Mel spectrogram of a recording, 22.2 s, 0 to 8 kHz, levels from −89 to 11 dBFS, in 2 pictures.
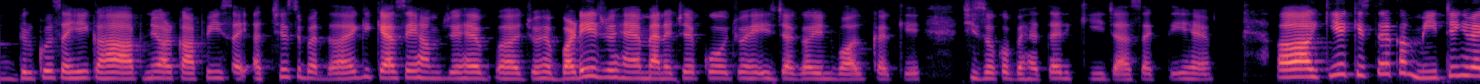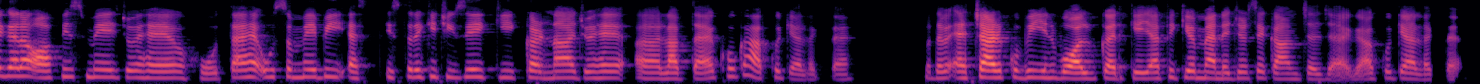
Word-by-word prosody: बिल्कुल 220 +2 -3
सही 230 0 -2
कहा 220 0 +5
आपने 210 +2 -2
और 220 -1 +1
काफ़ी 210 +3 -2
सही 310 +7 -3
अच्छे 205 +7 -6
से 275 - -10
बताया 215 -1 -2
कि 270 +3 -10
कैसे 230 +1 +5
हम 225 -2 -2
जो 215 0 -6
है 220 0 +3 0.2
अ, 205 -1 +1
जो 205 +1 -7
है 220 - -1
बड़े 240 +8 +5
जो 255 0 -2
हैं 220 -1 +2
मैनेजर 210 +1 0
को 220 -1 -4
जो 220 +1 -9
है 215 -1 -2
इस 210 - -12
जगह 205 -1 -2
इन्वॉल्व 190 -1 -4
करके, 195 0 -9 0.3
चीज़ों 215 -2 -6
को 220 +1 -6
बेहतर 205 +2 -5
की 195 -1 -16
जा - - -2
सकती 195 +2 -10
है। 190 -1 -3 0.5
अ, 270 +2 +11 0.2
ये 365 +1 +6
किस 335 -3 -2
तरह 370 0 +2
का 410 - +3
मीटिंग 285 +2 -2
वग़ैरह 295 -1 +5
ऑफिस 270 +3 -7
में 260 -1 -2
जो 245 - -4
है 230 0 +2 0.2
होता 205 +5 -4
है 260 - +4
उस 260 +1 -6
समय 265 -1 -2
भी 260 - -4
ए 225 - +2 0.2
इस 240 - -10
तरह 260 - 0
की 275 - -3
चीज़ें 265 +1 -2
कि 245 -1 -6
करना 235 -1 +2
जो - - -2
है 230 0 +2 0.3
लाभदायक 205 0 -1
होगा 300 +4 -5
आपको 245 - -4
क्या 195 -6 -8
लगता 175 - -16
है? 180 +1 -12 0.6
मतलब 220 +1 -4
एचआर 245 +2 +9
को 255 - -5
भी 245 +1 -2
इन्वॉल्व 215 -3 +4
करके 210 0 0
या 215 0 +1
फिर 255 - -7
केवल 240 -2 0
मैनेजर 215 0 +1
से 230 +1 -6
काम 195 -2 -2
चल 190 -2 -6
जाएगा। - - -6
आपको 225 - -8
क्या 210 -2 -1
लगता 180 -1 -11
है? - - -10
220 Hz, 230 wpm, -26 LUFS, 205-250 Hz, 0.6 s, अ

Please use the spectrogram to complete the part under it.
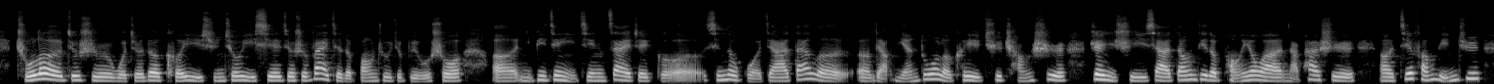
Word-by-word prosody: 除 190 - +3
了 230 -3 +8
就 200 +1 +2
是 175 -3 0
我 155 -2 -2
觉 160 +2 -2
得 180 0 +4
可 175 -1 -1
以 175 -2 0
寻 170 0 -8
求 190 +2 +1
一 175 -2 0
些 180 0 +1
就 180 0 0
是 180 +1 -2
外 250 +3 +3
界 170 -7 -2
的 140 - -3
帮 160 +3 -5
助， 170 0 -5
就 160 - -7
比 155 -2 -8
如 140 +1 -4
说 165 0 0 0.3
呃， 155 0 0
你 160 -2 -7
毕 205 0 -1
竟 205 0 +2
已 150 -6 -6
经 175 +2 -4
在 190 -2 +2
这 170 -2 -2
个 150 -2 -3
新 205 +2 -3
的 215 -2 +3
国 145 -9 -6
家 160 +2 -1
待 225 +8 -1
了， 180 - 0
呃， 155 - -2
2 185 +5 -4
年 150 +2 -6
多 240 +4 +2
了， 165 -8 +1
可 195 - -3
以 185 -3 +3
去 195 +2 -3
尝 160 -3 -9
试 190 -1 +1 0.2
认 220 -6 +5
识 175 +1 -5
一 165 0 0
下 175 0 +2
当 205 +5 0
地 225 -1 +2
的 190 -3 +4
朋 185 0 -4
友 210 +1 +3
啊， 175 -4 +3
哪 155 -2 -7
怕 220 -2 -1
是， 175 -5 -1 0.2
呃， 175 -1 0
街 255 +10 +3
坊 230 -2 -1
邻 185 +2 -1
居。 270 +4 -1
180 Hz, 265 characters per minute, -21 LUFS, 165-205 Hz, 0.3 s, 了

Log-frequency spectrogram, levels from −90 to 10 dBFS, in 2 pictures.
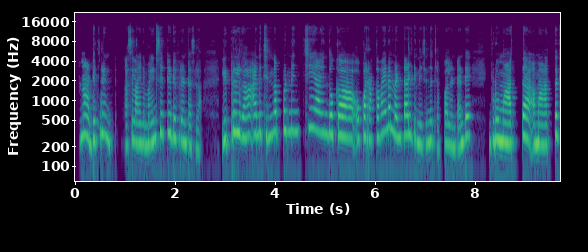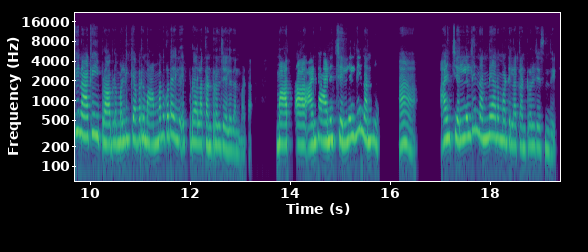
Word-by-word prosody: ఆ! - - +1 0.2
డిఫరెంట్. 245 -1 -4 0.3
అసలాయన 225 0 -3
మైండ్‌సెట్టే, 305 +8 -3
డిఫరెంటసల 225 -8 -5 0.5
లిటరల్‌గా 285 +4 +1
ఆయన 305 +1 -2
చిన్నప్పడి 335 +4 -2
నించి 335 +2 -8 0.2
ఆయనదొక, 310 -2 -1 0.4
ఒక 275 +3 0
రకమైన 305 +9 -2
మెంటాలిటీ 285 0 -1
నిజంగా 225 +3 -5
చెప్పాలంటే, 205 +1 -6
అంటే 285 +6 +2 0.4
ఇప్పుడు 245 +3 +1
మా 230 - +4
అత్త, 225 +4 -14 0.3
మా 220 - +1
అత్తకి 300 +10 -1
నాకే 285 +2 +5
ఈ - - 0
ప్రాబ్లమ్ 225 0 +2
మళ్ళీ 240 +2 +2
ఇంకెవరిని 260 0 0
మా - - 0
అమ్మని 265 +6 0
కూడా 295 +1 +3
ఇలా 245 -1 -2
ఎప్పుడు 230 +1 -4
అలా 225 -1 -1
కంట్రోల్ 210 0 -1
చేయలేదనమాట. 175 - -7 0.6
మా 220 - +6
అత్ 220 0 -17
ఆహ్, 215 0 +4
అంటే 230 +4 +2
ఆయన 235 +1 +7 0.2
చెల్లెల్ని, 265 +7 +3
నన్ను. 245 -1 +2 0.5
ఆ! - - +2 0.8
ఆయన 260 +2 +5
చెల్లెల్ని 275 +7 +2
నన్నే 270 +2 +3
అనమాట. 255 -3 0
ఇలా 210 - -4
కంట్రోల్ 205 +1 -5
చేసింది. 185 -5 -7
250 Hz, 150 wpm, -22 LUFS, 220-290 Hz, 0.8 s, ఆయన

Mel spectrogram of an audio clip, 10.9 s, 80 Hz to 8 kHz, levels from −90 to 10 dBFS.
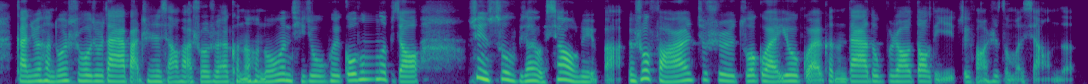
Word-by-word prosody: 感 185 -1 +3
觉 195 +2 +1
很 205 -1 +2
多 195 +3 +1
时 210 - -7
候， 200 0 +2
就 195 - -1
是 195 - 0
大 190 -1 +4
家 180 0 +5
把 180 - +1
真 190 - -5
实 185 - -1
想 175 0 -3
法 175 - -1
说 180 +2 -3
出 175 - -3
来， 180 +1 -1
可 - - -5
能 - - 0
很 190 - -2
多 180 - 0
问 225 0 +3
题 190 -2 -9
就 190 -1 -2
会 195 0 -2
沟 215 +4 +3
通 255 +2 0
得 255 - +2
比 210 -5 -15
较 180 -1 +3 0.5
迅 305 -5 +5
速， 240 0 +2
比 190 - -7
较 205 - +3
有 205 - +1
效 240 +3 +3
率 175 -1 -3
吧。 - - -7
有 210 - +2
时 275 - +1
候 285 - +5
反 210 - +1
而 195 +6 +3
就 235 +1 -8
是 210 -3 -1
左 195 +1 -1
拐 190 -3 +2
右 200 +1 +2
拐， - - 0
可 - - -5
能 90 0 -5
大 - - +2
家 185 - +4
都 190 - -3
不 185 +1 -10
知 190 - -1
道 185 0 +2
到 185 0 0
底 265 - -10
对 - - -6
方 170 +6 -6
是 185 - -7
怎 - - -12
么 - - -12
想 - - -8 0.2
的。 - - -15
195 Hz, 370 characters per minute, -22 LUFS, 185-215 Hz, 0.5 s, 家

